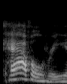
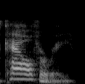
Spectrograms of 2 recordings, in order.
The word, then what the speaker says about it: cavalry: into the Civil War mispronounce the word cavalry as Calvary.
